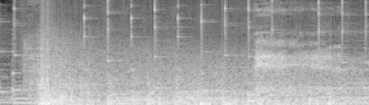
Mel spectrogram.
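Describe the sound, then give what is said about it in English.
A loud crack of thunder from a storm surging over a laboratory bursts in near the start and rolls into a long, heavy rumble, with a steady high electrical whine and sharp intermittent ticks over it. “A monster of indomitable strength, fueled by the arcane storm surging over the lab at this very moment. Now, all I need is one lucky lightning strike.”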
